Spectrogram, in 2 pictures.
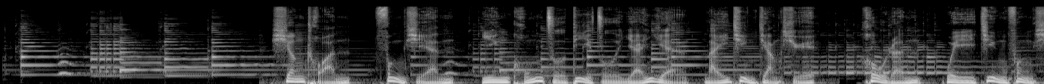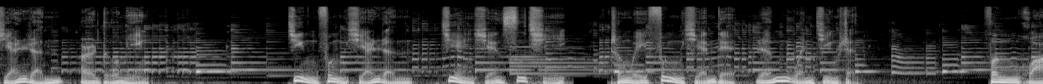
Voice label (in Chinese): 男 古韵 厚重, 磁性浑厚抒情; 专题片; 奉贤的前世今生; 国语男声配音; 男9磁性浑厚抒情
